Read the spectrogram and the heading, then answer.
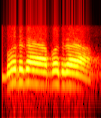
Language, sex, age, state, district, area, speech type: Hindi, male, 45-60, Bihar, Samastipur, rural, conversation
